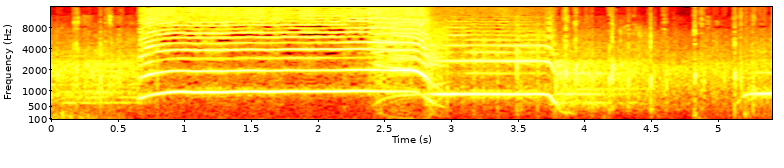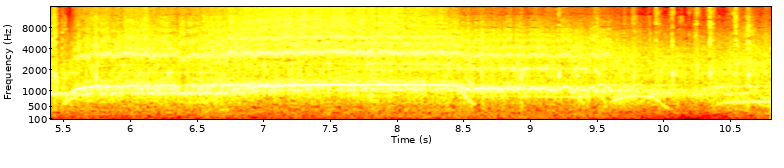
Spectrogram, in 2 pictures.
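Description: Concert audience whooping and cheering over light applause: long, high, held "woo" calls, one from about a second in to about three seconds, a shorter one just after, and another from about five seconds to eight and a half.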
